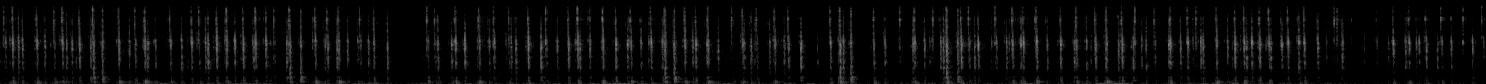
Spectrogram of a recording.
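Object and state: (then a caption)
Plastic mechanical keyboard. A black plastic Logitech G PRO TKL tenkeyless mechanical gaming keyboard is typed on continuously by two gloved hands, fingertips pressing its clicky keys. Rapid, bright, sharp clicks and clacks come in dense bursts, with one brief pause a few seconds in. Each keystroke dies away almost at once with very little low end.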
